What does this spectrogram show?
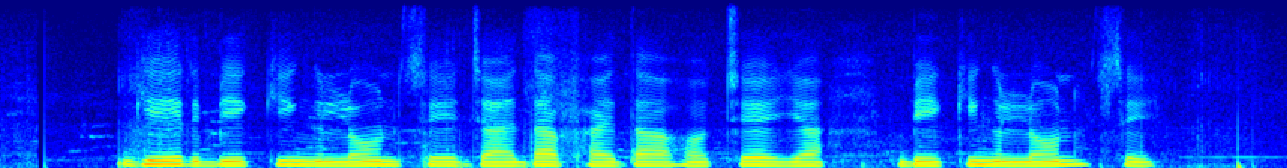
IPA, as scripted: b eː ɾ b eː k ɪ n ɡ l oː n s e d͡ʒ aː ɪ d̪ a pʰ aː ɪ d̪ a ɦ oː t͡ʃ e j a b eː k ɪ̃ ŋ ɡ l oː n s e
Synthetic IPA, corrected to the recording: ɡ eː ɾ b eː k ɪ ŋ ɡ l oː n s e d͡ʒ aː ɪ d̪ a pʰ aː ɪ d̪ a ɦ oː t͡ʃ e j a b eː k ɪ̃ ŋ ɡ l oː n s e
